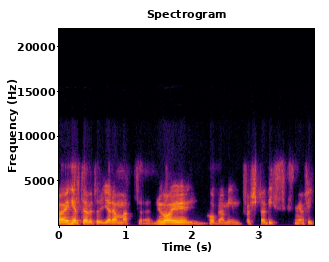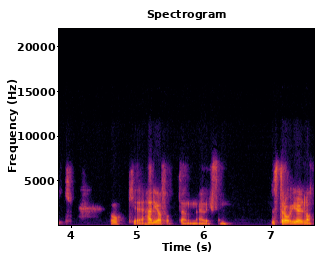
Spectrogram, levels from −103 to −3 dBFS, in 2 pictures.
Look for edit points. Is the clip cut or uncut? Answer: uncut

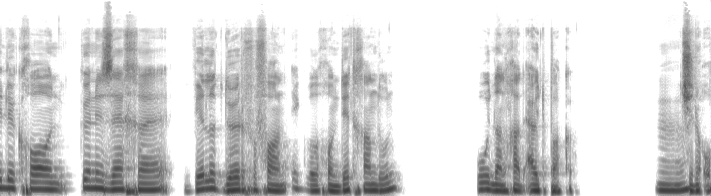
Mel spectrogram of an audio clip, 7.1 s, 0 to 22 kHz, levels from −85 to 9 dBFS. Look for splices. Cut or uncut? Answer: uncut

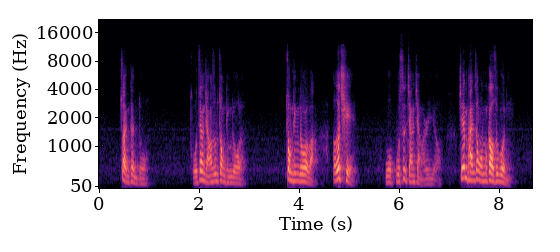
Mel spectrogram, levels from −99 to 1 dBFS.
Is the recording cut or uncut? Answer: uncut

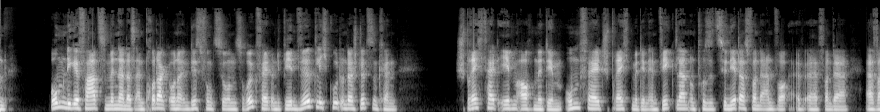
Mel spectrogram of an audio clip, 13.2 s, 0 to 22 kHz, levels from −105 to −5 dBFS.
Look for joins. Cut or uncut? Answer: uncut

